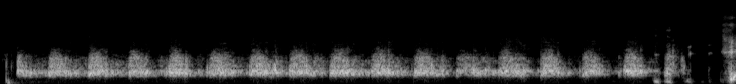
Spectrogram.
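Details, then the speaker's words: Fetal heartbeat recorded at an obstetric appointment and played back from a device inside a stuffed giraffe toy: rhythmic whooshing Doppler pulses at about 146 beats a minute. "we named him Jeffrey but uh you want to hear the baby's heartbeat"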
